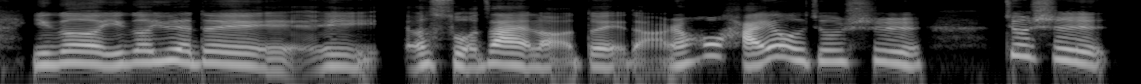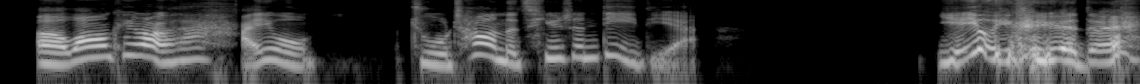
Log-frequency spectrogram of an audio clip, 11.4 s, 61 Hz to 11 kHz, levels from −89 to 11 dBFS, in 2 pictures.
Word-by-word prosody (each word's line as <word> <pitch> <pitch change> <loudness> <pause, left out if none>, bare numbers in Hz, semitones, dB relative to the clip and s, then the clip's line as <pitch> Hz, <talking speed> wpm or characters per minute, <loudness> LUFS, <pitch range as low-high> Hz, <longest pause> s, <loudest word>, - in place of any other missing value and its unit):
一 205 0 -5
个 225 0 -1
一 205 +2 -5
个 240 +1 -5
乐 255 -1 -2
队 195 -4 -7
呃， 205 - -6
所 200 -4 -7
在 210 -1 +2
了。 - - -7
对 185 -2 -5
的， - - -11
然 205 - -3
后 355 +8 -3
还 335 - +1
有 310 -4 -1
就 250 +1 -8
是 230 -5 -7 0.4
就 350 -3 -5
是， 255 -8 -4 0.3
呃 225 - +6
，ONE 290 +9 +8
OK 360 +3 -6
ROCK 330 -9 +6
他 280 +2 -5
还 - - -4
有 230 -5 -3 0.5
主 210 -4 -5
唱 365 - +3
的 235 - -1
亲 300 +8 -5
生 315 -1 -6
弟 320 -8 -7
弟。 215 - -12 1.3
也 - - 0
有 - - +7
一 - - +2
个 275 - +5
乐 270 -2 +7
队。 235 +2 +1
235 Hz, 240 characters per minute, -21 LUFS, 210-290 Hz, 1.3 s, ONE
